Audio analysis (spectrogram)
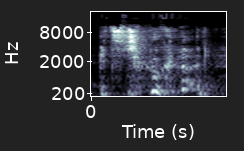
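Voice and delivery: high laugh through the words. Real, not acted. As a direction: break into a laugh on it. Repeats it, laughing.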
